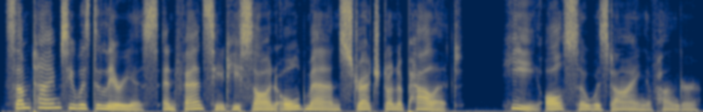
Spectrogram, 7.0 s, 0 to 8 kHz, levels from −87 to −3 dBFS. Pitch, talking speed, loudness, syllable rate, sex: 205 Hz, 180 wpm, -17 LUFS, 4.9 syllables/s, female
